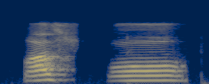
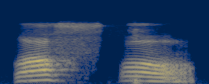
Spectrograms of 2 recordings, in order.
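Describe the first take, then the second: First: The lips push forward into a rounded shape. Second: The lips stay relaxed without rounding. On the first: The speaker calls it wrong. "jangan begini" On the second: The speaker calls it right. "bibirnya jangan ikut-ikutan"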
